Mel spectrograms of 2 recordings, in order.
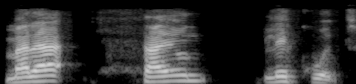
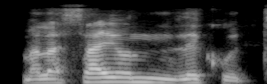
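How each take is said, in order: First: Said in the usual way. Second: Egyptian accent, "malathion" with the th said as s. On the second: Shown as a demonstration. Teacher showing students the Egyptian way of saying it, Egyptian accent. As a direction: say "malathion liquid" the Egyptian way, malasion. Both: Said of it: "In Egyptian accent".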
